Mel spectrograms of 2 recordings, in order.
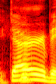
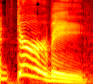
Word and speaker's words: Derby: I was going to say, well done for pronouncing it correctly. – Derby. – You didn't do the classic American thing of, I'm going to Derby.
